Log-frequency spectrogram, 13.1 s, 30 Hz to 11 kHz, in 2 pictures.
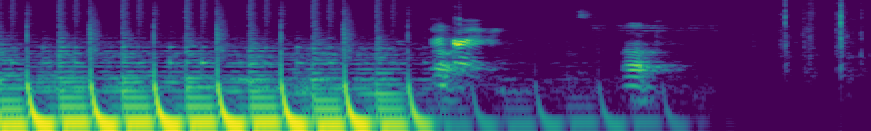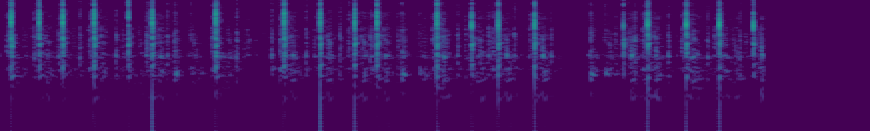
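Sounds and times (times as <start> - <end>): typewriter key clicks: 5.6 - 12.3.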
